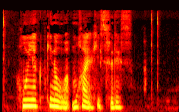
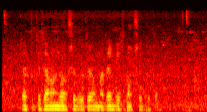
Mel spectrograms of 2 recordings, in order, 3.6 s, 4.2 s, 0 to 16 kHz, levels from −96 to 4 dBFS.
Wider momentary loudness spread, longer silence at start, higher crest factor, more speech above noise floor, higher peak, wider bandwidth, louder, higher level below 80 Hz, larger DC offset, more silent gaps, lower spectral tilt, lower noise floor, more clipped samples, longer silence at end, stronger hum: about the same, 22 LU vs 21 LU; first, 0.45 s vs 0.05 s; about the same, 16 dB vs 20 dB; first, 28 dB vs 19 dB; first, -2 dBFS vs -8 dBFS; about the same, 11.5 kHz vs 11.5 kHz; first, -18 LUFS vs -27 LUFS; second, -56 dBFS vs -50 dBFS; neither; neither; second, -6 dB/octave vs -7.5 dB/octave; about the same, -45 dBFS vs -46 dBFS; neither; first, 1.05 s vs 0 s; neither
